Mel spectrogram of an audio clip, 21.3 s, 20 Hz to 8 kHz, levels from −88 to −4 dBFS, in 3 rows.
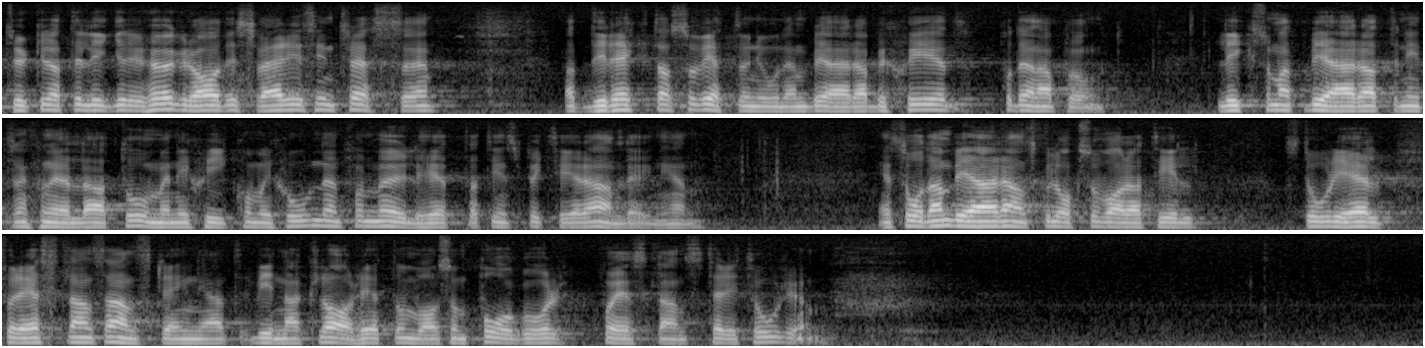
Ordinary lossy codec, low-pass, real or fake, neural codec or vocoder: none; none; real; none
